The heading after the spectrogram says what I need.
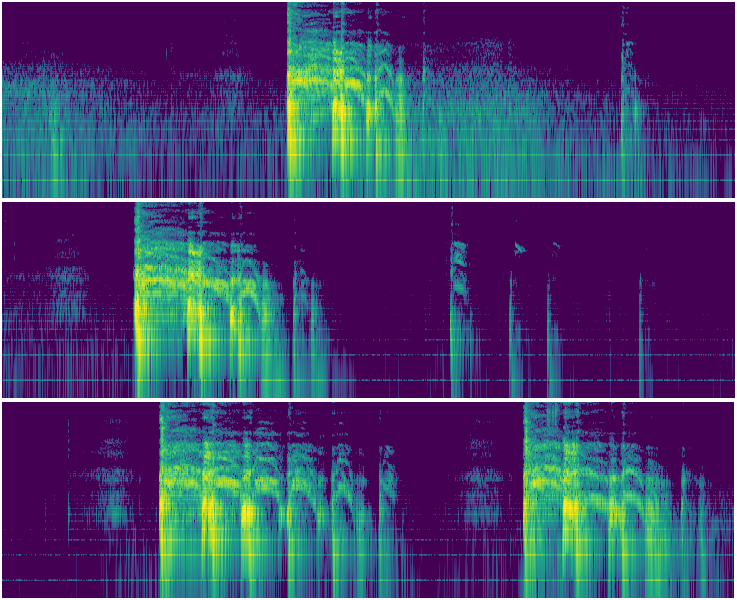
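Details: Dry morning cough the day after heavy beer drinking: four bouts of harsh, dry coughing with quiet pauses between them, no rattle or wheeze.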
